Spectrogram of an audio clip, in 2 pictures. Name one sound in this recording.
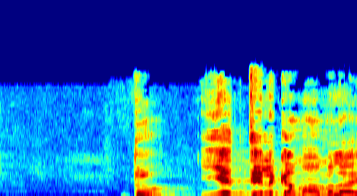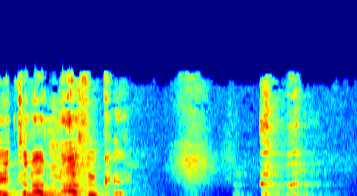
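An elderly man speaks with feeling, close to a microphone.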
